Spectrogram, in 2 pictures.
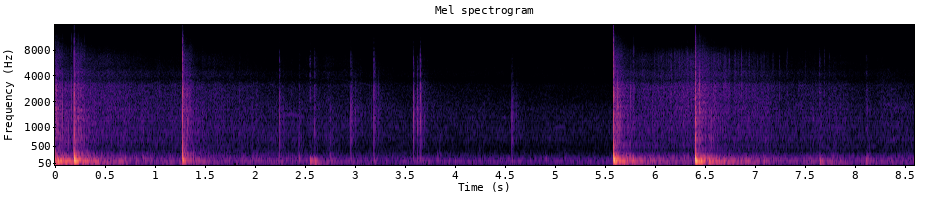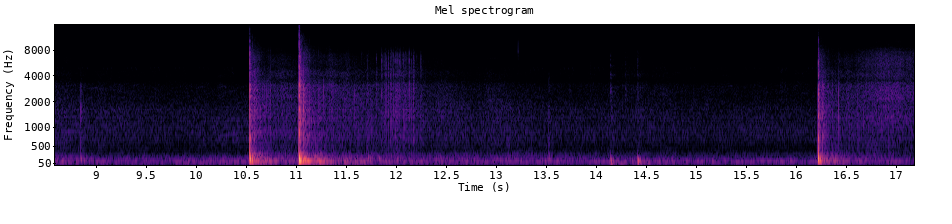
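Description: Aerial firework shells bursting with loud booms, mostly in pairs a second or less apart, about every five seconds, each followed by a fading rumble and hiss. Smaller pops come between the big bursts.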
